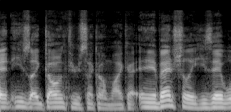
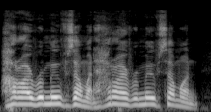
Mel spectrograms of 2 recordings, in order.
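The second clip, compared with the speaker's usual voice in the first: put-on panicked yell, higher; 9 semitones higher than usual. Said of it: "The teacher's just yelling at the class".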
